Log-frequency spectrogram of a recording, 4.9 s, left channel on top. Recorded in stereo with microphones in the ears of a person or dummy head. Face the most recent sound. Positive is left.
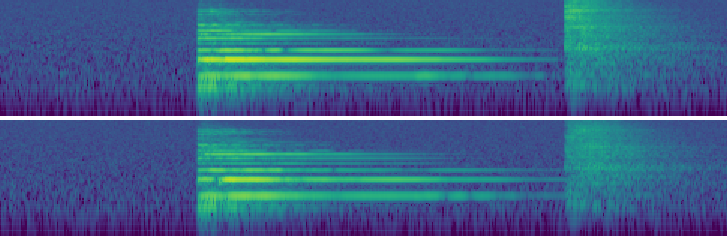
turn(degrees=60)  # may be behind; listen again after turning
